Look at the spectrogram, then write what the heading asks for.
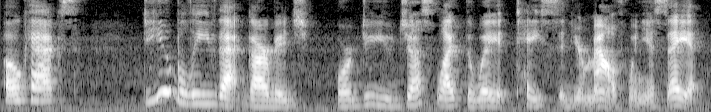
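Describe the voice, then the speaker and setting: A gruff old male porcupine from a storybook, put on by a woman reading aloud, blunt and loud and a little teasing. The voice moves a lot and the delivery is slow and deliberate. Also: medium pitch, animated, slight background noise, poor audio. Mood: confronting.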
